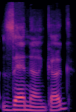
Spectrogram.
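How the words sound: The second vowel is fully pronounced. This is the Western dialect form. "Western style C form for this word will be pronounced"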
